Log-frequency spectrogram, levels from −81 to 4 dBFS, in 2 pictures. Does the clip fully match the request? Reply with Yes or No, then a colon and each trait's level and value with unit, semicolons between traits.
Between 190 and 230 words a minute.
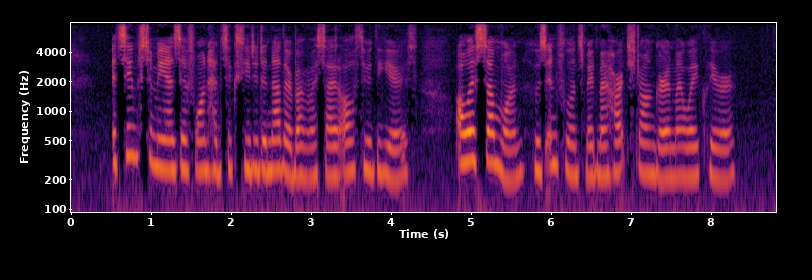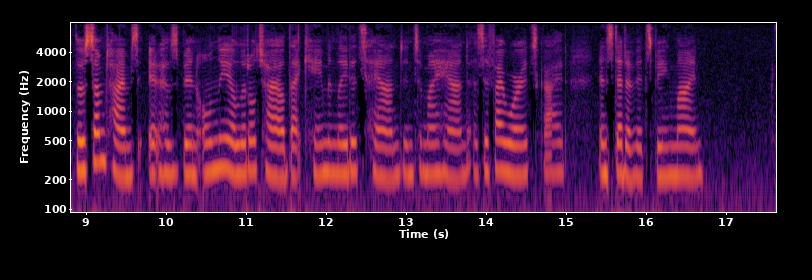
Yes: average, 200 wpm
